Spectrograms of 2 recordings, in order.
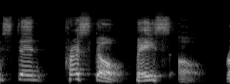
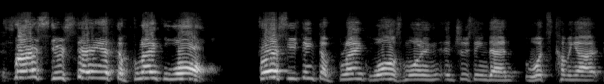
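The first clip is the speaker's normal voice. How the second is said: loud, raised-pitch teacherly telling-off; high, forceful mock indignation; mock scolding; 4 semitones higher, 5 dB louder than usual. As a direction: scold the class in playful outrage. Teacher mock-scolds inattentive students.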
